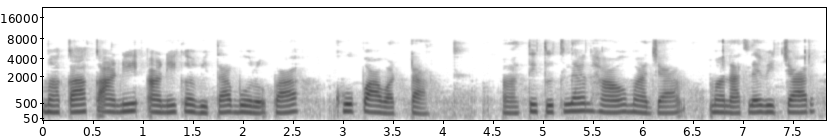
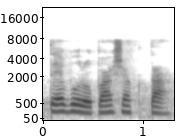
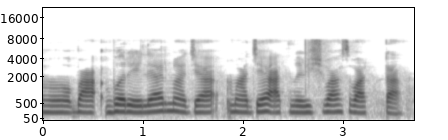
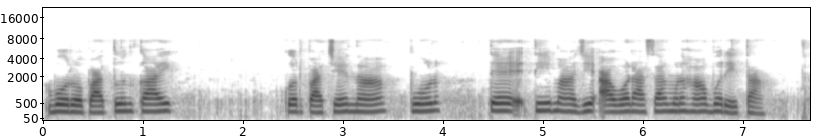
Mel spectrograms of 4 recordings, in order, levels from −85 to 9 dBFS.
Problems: none marked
